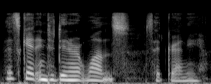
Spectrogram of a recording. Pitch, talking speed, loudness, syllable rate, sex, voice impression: 195 Hz, 255 wpm, -16 LUFS, 6.1 syllables/s, female, feminine, adult-like, sincere, slightly friendly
